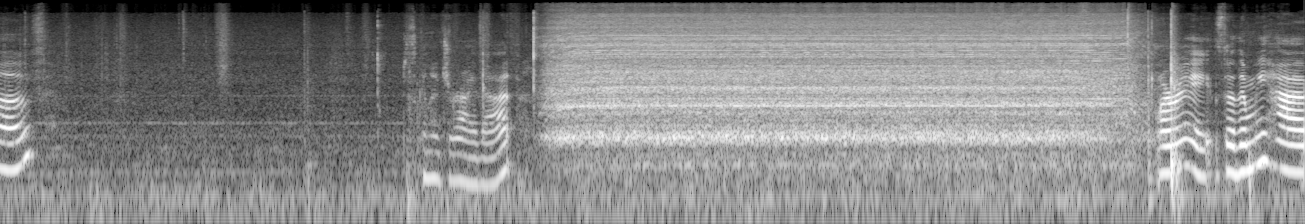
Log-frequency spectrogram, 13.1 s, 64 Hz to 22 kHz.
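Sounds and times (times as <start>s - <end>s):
electric dryer blowing air: 5.4s - 11.9s.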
